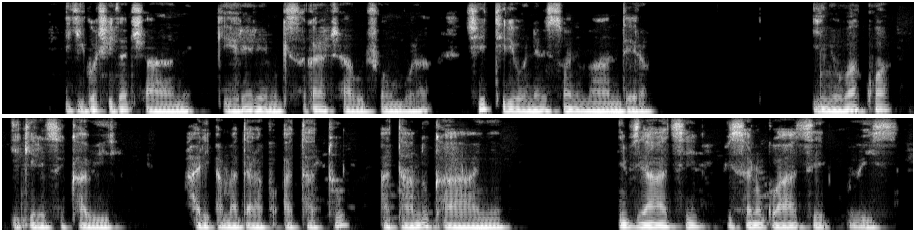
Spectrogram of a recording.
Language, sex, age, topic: Rundi, male, 18-24, education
